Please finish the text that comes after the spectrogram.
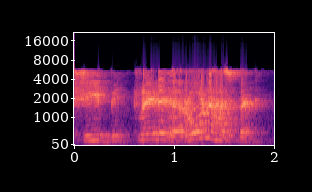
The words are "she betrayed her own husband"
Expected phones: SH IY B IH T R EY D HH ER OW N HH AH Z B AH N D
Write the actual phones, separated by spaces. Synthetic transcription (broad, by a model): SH IY B IH T R EY D HH ER OW N HH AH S B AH N D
